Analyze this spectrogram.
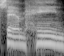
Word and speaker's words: Samhain: It's spelled Samhain, not pronounced Samhain, but Samhain in the Druidic tradition.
